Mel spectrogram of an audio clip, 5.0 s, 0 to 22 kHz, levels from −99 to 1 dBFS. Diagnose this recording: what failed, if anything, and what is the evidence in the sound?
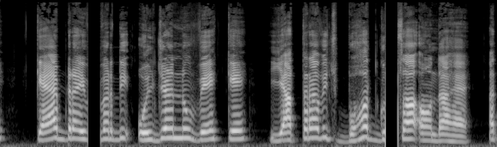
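The speech cuts to dead silence twice. The first gap runs from 0.88 to 1.01 s, about 130 ms, and the sound resumes on "ਦੀ ਉਲਝਣ ਨੂੰ ਵੇਖ". The second runs from 3.85 to 3.98 s, again about 130 ms. The failure sits in the wireless playback link. This is likely a Bluetooth stall. Interference delayed packets, so the headphones' buffer emptied and output halted. Playback restarted once the resent packets arrived.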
